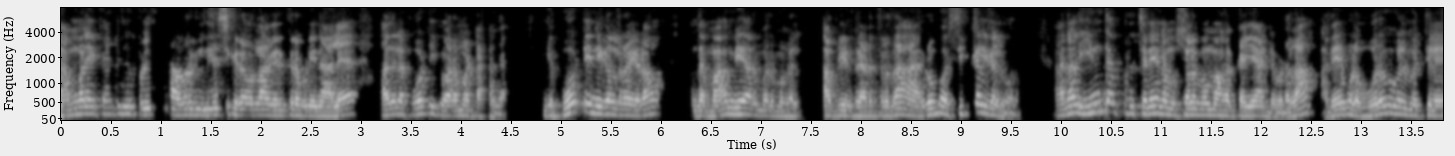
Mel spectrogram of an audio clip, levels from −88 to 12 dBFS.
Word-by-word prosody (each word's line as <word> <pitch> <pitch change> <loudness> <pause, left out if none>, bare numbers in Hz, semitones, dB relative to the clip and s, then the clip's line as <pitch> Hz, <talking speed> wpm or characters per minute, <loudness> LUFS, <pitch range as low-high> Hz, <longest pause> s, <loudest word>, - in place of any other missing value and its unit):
நம்மளைக் 185 +6 0
காட்டிலும் 185 +1 -5
பிள்ளைகள 165 0 -1
அவர்கள் 160 0 -2
நேசிக்கிறவர்களாக 155 -3 +1
இருக்கிற 145 +1 0
படியினாலே, 130 -2 +3 0.4
அதில 170 0 +1
போட்டிக்கு 180 -5 0
வரமாட்டாங்க. 135 -4 -3 0.4
இங்க 135 -1 -4
போட்டி 225 +3 +3
நிகழ்ற 170 -5 +2
இடம், 165 +6 0 0.4
இந்த 135 0 +2
"மாமியார்- 175 +1 +2
மருமகள்" 125 -3 -4 0.3
அப்படின்ற 135 -1 -2
இடத்தில 130 0 -4
தான் 165 -3 +1 0.2
ரொம்ப 180 +3 +3
சிக்கல்கள் 185 - -1
வரும். - - -14 0.3
அதனால 200 +8 +2
இந்த 245 +4 0 0.2
பிரச்சனையை 195 0 +1
நம்ம 165 -3 -1
சுலபமாக 155 -4 +2
கையாண்டு 130 -2 +1
விடலாம். 110 +1 +1
அதேபோல 165 +3 +2 0.2
உறவுகள் 185 -2 +1
மத்தியிலே 140 -1 0
160 Hz, 145 wpm, -23 LUFS, 135-180 Hz, 0.4 s, படியினாலே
